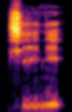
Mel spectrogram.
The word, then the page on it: siizi: Apatani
